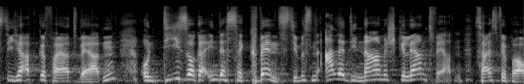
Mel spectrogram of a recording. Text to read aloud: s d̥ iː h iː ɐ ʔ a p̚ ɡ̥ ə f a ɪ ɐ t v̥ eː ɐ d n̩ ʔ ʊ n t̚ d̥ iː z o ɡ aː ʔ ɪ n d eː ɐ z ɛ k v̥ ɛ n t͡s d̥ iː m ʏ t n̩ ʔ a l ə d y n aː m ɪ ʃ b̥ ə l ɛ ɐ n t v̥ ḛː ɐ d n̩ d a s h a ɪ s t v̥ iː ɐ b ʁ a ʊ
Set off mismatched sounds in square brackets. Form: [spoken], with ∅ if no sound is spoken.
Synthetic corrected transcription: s d̥ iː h iː ɐ ʔ a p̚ ɡ̥ ə f a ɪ ɐ t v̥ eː ɐ d n̩ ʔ ʊ n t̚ d̥ iː z o ɡ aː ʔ ɪ n d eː ɐ z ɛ k v̥ ɛ n t͡s d̥ iː m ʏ [s] n̩ ʔ a l ə d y n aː m ɪ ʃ [ɡ̥] ə l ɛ ɐ n t v̥ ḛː ɐ d n̩ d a s h a ɪ s t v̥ iː ɐ b ʁ a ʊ

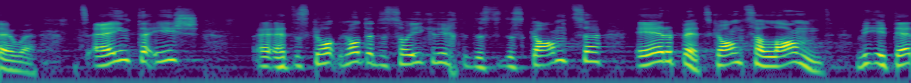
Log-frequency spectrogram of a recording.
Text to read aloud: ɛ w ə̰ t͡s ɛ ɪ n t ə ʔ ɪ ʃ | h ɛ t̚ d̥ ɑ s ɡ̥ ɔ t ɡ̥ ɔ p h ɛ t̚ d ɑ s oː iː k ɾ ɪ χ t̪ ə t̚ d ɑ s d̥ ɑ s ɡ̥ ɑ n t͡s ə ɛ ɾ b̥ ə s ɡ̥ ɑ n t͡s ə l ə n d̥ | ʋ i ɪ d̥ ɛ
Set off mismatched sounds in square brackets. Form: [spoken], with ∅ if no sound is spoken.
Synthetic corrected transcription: ɛ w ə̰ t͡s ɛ ɪ n t ə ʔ ɪ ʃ | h ɛ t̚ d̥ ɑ s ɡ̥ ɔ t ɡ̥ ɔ [t] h ɛ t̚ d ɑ s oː iː k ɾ ɪ χ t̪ ə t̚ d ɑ s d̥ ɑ s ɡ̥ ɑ n t͡s ə ɛ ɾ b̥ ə s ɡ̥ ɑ n t͡s ə l [ɑ] n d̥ | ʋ i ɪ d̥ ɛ

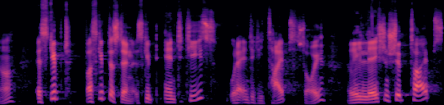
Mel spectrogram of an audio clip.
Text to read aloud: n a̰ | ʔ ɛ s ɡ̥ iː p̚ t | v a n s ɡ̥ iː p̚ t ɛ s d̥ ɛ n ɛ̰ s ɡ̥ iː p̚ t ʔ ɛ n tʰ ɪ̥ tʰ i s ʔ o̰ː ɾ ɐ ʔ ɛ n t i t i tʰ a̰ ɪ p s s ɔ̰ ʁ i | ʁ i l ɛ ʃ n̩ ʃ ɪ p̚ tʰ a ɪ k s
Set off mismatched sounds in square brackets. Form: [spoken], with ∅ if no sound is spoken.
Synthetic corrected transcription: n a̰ | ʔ ɛ s ɡ̥ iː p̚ t | v a [∅] s ɡ̥ iː p̚ t ɛ s d̥ ɛ n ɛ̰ s ɡ̥ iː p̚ t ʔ ɛ n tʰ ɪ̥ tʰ i s ʔ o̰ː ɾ ɐ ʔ ɛ n t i t i tʰ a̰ ɪ p s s ɔ̰ ʁ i | ʁ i l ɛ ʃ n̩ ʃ ɪ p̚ tʰ a ɪ [p] s

